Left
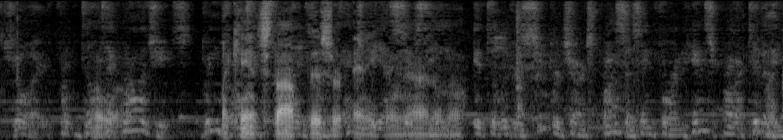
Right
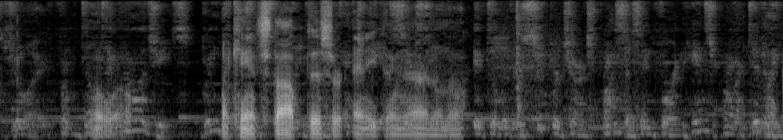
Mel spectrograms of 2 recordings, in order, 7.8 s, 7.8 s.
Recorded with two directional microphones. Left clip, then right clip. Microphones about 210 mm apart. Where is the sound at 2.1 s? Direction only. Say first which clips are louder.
Right 5 dB; 35° right (ahead or behind).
